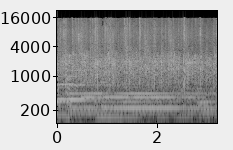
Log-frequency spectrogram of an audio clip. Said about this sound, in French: Et que tous ceux qui le croient disent Amen et applaudissent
